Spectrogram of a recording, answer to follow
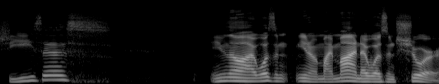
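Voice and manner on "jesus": hesitant, very timid, quiet voice. Retelling being prompted for a password, the speaker recalls their answer: acting out a very timid reply. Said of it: "I was sort of very timidly".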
